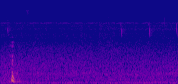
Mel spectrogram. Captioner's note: chuckles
